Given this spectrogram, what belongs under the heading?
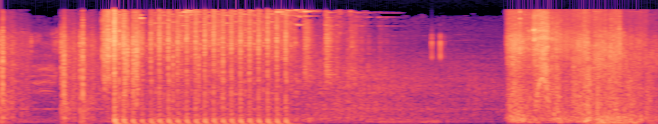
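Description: Gunfire rattles in the shooter game Call of Duty Warzone: a long rapid burst of automatic rounds in even succession, with scattered single shots before it and a heavy roar of further firing after a short lull, loud and close.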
